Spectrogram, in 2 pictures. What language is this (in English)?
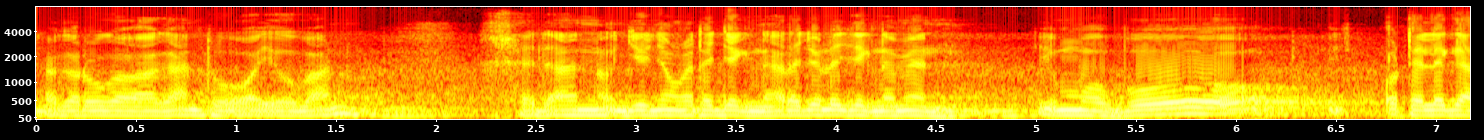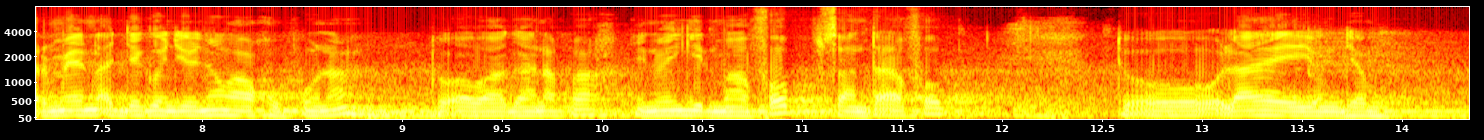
Serer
